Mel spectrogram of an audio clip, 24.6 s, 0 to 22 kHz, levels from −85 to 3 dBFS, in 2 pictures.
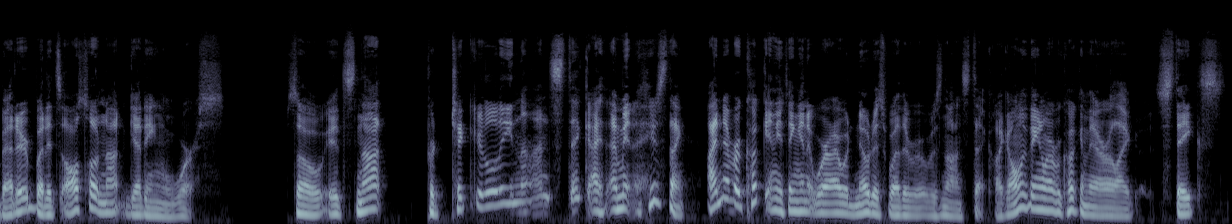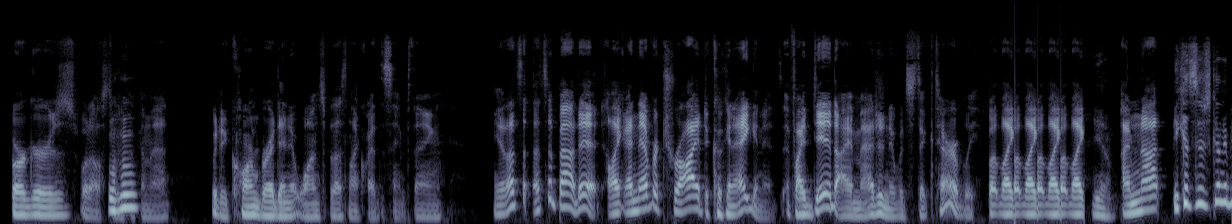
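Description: From 22.46 to 23.16 s the speech catches in a CD stuck on one turn: the same 0.23 s slice plays three times, each jump marked by a brief mute. That even, machine-regular stutter, rather than irregular dropouts, marks a scratched disc throwing the laser back a track.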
